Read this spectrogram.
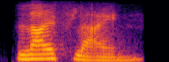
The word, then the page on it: lifeline: Indian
